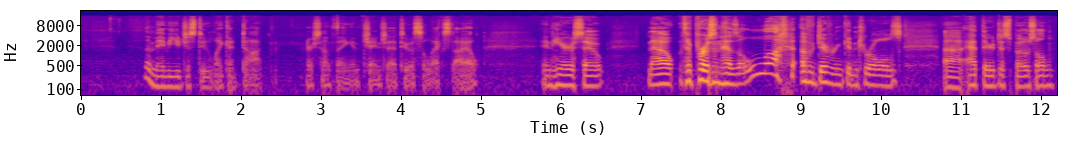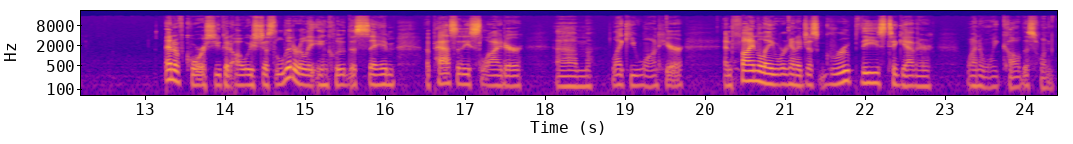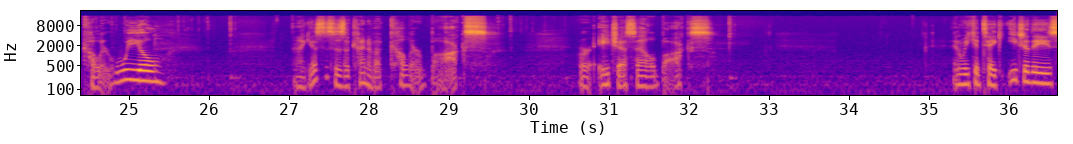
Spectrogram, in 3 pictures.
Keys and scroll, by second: 0.3 o, 1.3 shift+o, 19.4 super+g, 20.9 super+g, 24.1-26.4 typing, 28.9-32.6 typing, 30.2 super+a.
